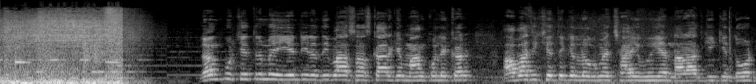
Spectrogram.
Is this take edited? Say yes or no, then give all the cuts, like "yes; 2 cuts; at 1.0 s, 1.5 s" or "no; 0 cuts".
yes; 1 cut; at 1.2 s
